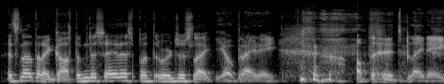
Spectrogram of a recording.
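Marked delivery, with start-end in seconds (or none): 2.2-4.4 low London yardie greeting; imitating the lads, pitched down; yardie boys. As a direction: put on a lower yardie-boy voice. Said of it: "real, like, yardie boys as well".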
